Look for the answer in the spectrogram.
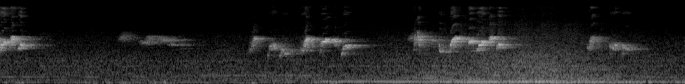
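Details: Red-whiskered bulbul giving a fighting song meant to provoke rival birds into singing: repeated liquid, slurred whistle phrases, each under a second, grouped densely in the middle, over a faint low rumble.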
